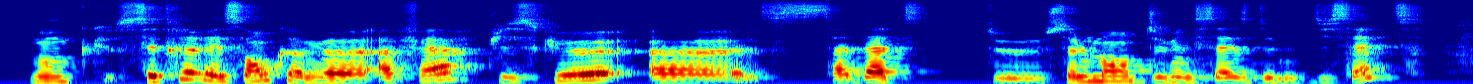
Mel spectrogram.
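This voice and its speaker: Recorded very cleanly over a silent background, a woman speaks at a fairly slow pace in a medium pitch. She has a plain, everyday voice with ordinary pitch variation. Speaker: podcast co-host, art conservator-restorer. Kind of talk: casual chat.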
